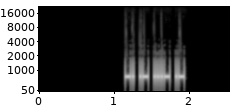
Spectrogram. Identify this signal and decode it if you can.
Morse code, heard as a keyed tone, about 48 wpm, 700 Hz. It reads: NAVA
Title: All Cut Numbers - 4-Digit 50wpm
